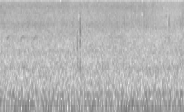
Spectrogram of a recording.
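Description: Lawn sprinkler spraying water in a steady hiss, with one faint click about a second in.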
